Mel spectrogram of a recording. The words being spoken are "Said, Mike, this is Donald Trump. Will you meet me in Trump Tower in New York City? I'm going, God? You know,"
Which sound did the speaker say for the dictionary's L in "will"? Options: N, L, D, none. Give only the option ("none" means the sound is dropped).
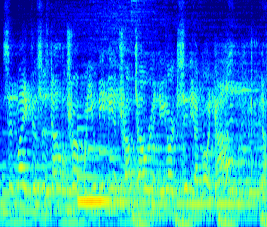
N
